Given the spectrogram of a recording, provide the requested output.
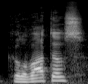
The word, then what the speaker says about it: Kulavatos: very special guest, Jim Kulavatos. Yes. Did I say it right? You said it right. I said it right. I got it right. It just sounds like a Greek yogurt brand.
